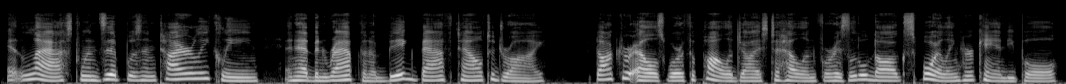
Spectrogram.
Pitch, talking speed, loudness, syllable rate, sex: 190 Hz, 175 wpm, -18 LUFS, 4.7 syllables/s, female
